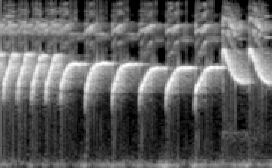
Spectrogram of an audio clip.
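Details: Male canary tutor song used to excite young canaries so they answer and sing readily; loud, high sweeping notes that rise then glide down, repeated almost three times a second, the last two pitched higher.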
